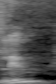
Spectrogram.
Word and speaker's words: Lugh: the irish sun god lu spelled l-u-g-h but pronounced lou this very special deity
